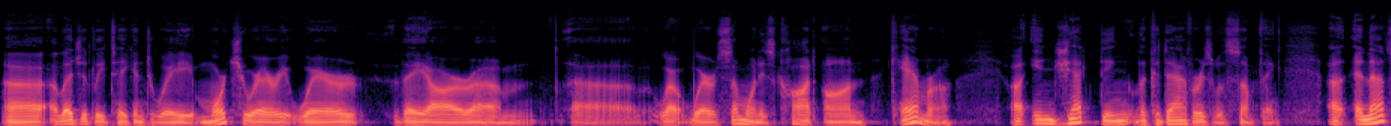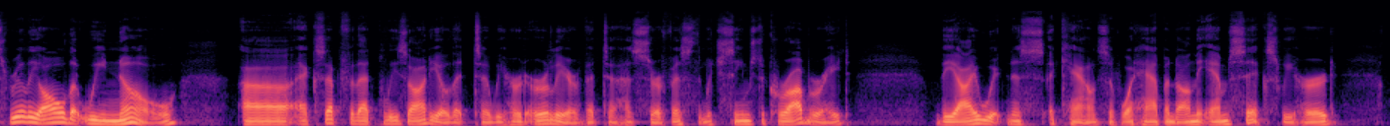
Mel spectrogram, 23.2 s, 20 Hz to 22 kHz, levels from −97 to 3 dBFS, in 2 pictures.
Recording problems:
muffled; very; fading above 2 kHz

